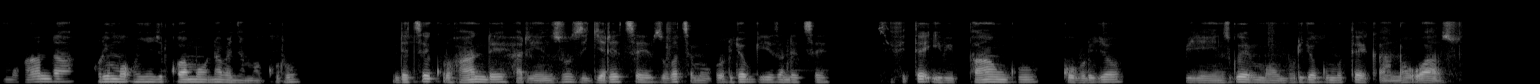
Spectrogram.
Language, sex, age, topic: Kinyarwanda, male, 25-35, government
